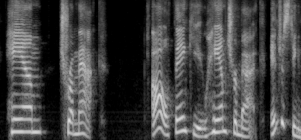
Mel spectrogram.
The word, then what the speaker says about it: Hamtramck: Hamtramck is pronounced Hamtramck.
